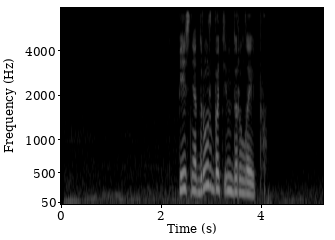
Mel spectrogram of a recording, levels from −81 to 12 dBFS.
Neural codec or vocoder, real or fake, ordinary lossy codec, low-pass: none; real; none; 7.2 kHz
